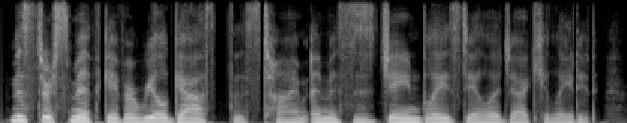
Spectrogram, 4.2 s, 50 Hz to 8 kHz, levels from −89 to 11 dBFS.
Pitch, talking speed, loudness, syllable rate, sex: 205 Hz, 185 wpm, -18 LUFS, 4.8 syllables/s, female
